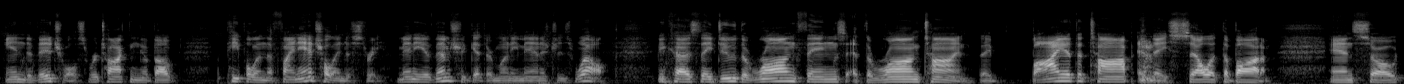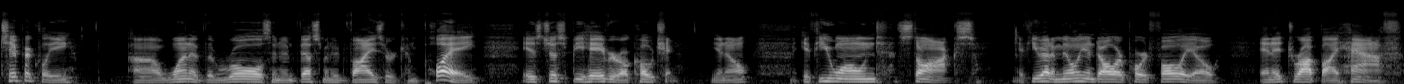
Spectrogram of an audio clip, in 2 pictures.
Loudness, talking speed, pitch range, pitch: -26 LUFS, 160 wpm, 100-130 Hz, 120 Hz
